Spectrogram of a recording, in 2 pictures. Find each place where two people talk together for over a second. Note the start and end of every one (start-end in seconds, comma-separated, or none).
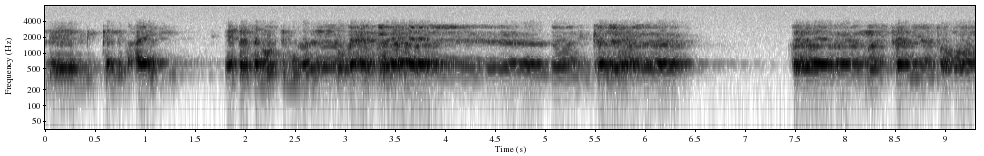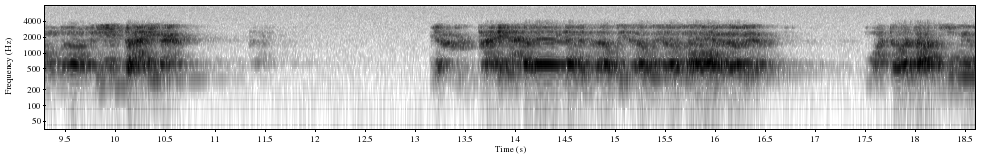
2.5-3.8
